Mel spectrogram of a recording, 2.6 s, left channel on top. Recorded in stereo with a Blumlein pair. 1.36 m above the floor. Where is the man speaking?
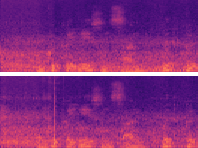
20° left, 5.5 m.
